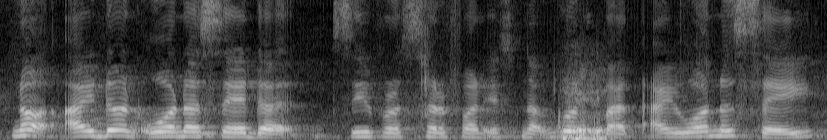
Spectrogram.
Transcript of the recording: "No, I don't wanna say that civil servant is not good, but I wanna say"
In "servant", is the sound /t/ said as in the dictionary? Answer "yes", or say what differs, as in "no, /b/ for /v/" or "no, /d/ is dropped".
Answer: no, /t/ is dropped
